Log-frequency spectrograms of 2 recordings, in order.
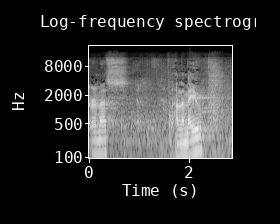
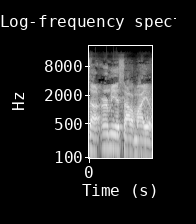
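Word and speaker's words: Ermias Alemayehu: And our final speaker, Mr. Hermes Alameu. Or Macias, I may have mispronounced that. That's all right. It's Ermias Alamayo, for the record.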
